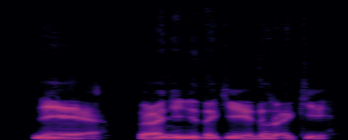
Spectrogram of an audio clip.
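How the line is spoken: Old man's chuckle. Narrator (Russian): хохотнул старик

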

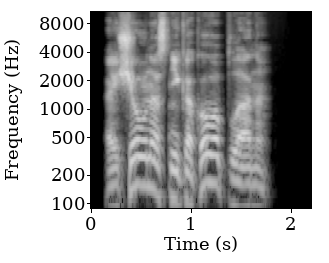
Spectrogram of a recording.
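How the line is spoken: Booming, muffled from barrel. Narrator (Russian): прогудел из своей бочки Данила

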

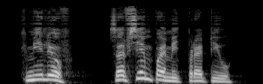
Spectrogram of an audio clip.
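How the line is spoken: Snorted. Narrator (Russian): фыркнула Ирина

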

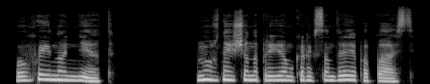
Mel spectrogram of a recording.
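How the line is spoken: Sighing again. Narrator (Russian): снова вздохнула графиня

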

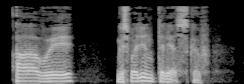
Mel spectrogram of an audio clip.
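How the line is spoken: Calm question. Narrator (Russian): спросил он спокойно

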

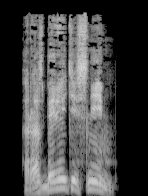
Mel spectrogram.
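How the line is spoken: Barked. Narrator (Russian): рявкнул один из студентов

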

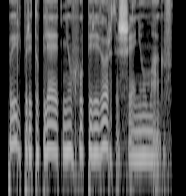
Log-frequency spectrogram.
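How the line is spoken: Calm relaxed male voice. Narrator (Russian): совершенно непринужденно и спокойно ответил мне мужчина

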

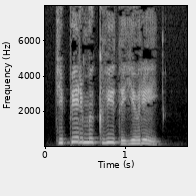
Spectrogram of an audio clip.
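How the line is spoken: Hoarse, strained. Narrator (Russian): хрипло выдавил он

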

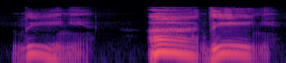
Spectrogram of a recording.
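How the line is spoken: Slow, drawn-out. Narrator (Russian): медленно произнес Нюмрот

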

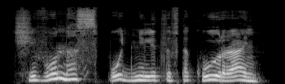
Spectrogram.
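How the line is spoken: Displeased grumble. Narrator (Russian): недовольно проворчала Лика

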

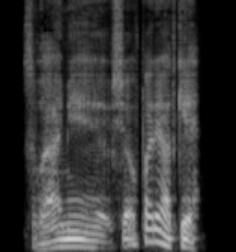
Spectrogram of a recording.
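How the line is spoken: Worried voice. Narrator (Russian): обеспокоенным голосом поинтересовался Огюст

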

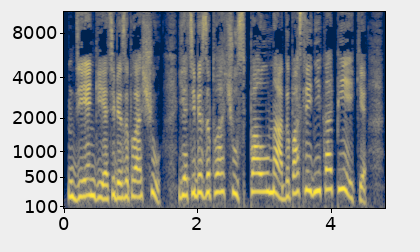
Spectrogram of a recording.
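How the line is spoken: Shouting. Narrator (Russian): кричал Чертабханов

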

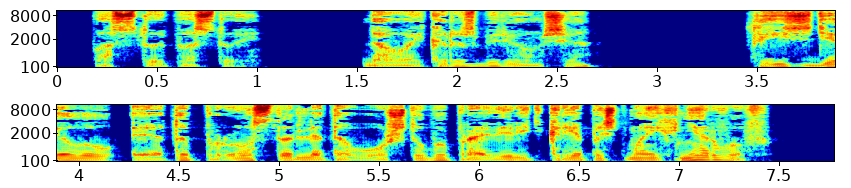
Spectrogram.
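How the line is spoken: Stunned breathless exhale. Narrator (Russian): Ошеломленно выдохнул король

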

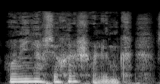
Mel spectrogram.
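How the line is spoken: Weak voice. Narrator (Russian): слабым голосом проговорила она

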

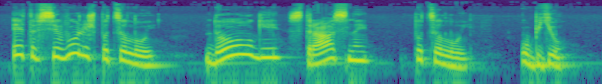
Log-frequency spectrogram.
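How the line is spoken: Quiet but very firm. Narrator (Russian): Тихо, но очень твердо повторила Алиса

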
